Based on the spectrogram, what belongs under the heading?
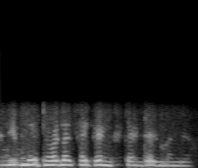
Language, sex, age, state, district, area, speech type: Marathi, female, 18-30, Maharashtra, Nagpur, urban, conversation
